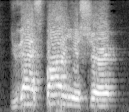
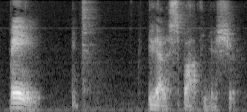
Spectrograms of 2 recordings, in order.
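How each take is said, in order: First: It is said loudly and openly. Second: It is said quietly and low.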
